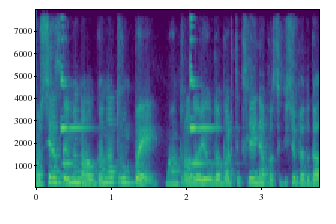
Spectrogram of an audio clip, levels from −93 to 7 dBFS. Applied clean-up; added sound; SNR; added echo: neural mask model RNNoise.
